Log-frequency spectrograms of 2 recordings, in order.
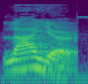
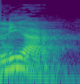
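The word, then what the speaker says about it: layer: Contohnya tadi kata ini itu dibaca layar bukan liar ya.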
